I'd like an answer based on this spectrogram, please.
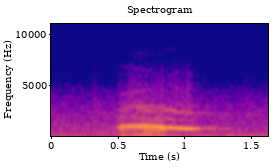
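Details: Lonely nine-month-old pet dog crying, recorded February 12, 2007: a single tonal whine of about half a second, slightly falling in pitch, over a low steady background hum.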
